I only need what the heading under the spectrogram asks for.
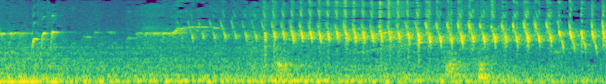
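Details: Canary in 'ting ting' style singing: a few thin whistled notes over steady background noise, then a loud, fast, high rattling trill that runs to the end.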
